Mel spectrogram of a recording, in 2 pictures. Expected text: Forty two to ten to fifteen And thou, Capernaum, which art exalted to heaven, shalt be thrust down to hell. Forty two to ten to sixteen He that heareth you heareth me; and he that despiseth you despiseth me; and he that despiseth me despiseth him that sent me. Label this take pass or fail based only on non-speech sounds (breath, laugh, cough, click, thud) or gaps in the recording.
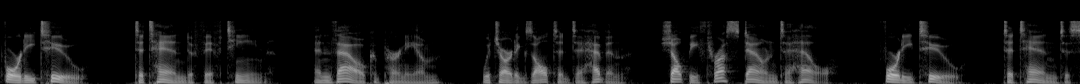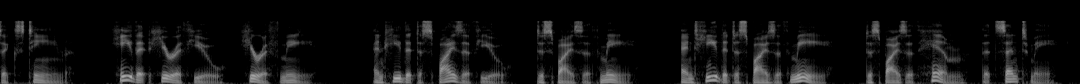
pass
